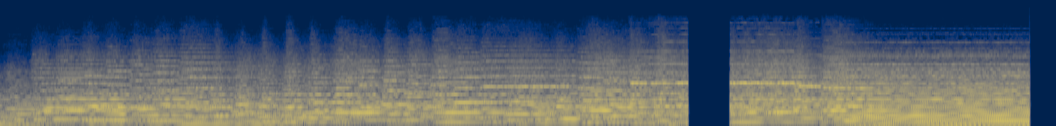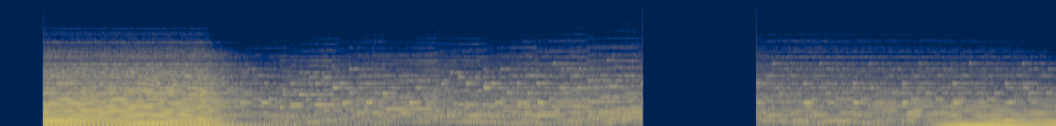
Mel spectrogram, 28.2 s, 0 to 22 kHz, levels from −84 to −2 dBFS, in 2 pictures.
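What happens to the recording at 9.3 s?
At 9.17 s playback hits a rebuffering stall: the player runs dry, goes silent until 9.74 s, then picks up exactly where it stopped, adding 0.56 s.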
